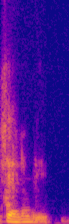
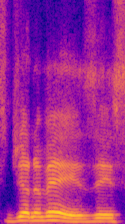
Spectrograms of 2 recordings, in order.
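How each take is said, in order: First: The name is pronounced the American way. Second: The name is pronounced the Italian way. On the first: This is how the name's owner says it himself. "but that's how he says it" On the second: This is how Italians say the name. "If you're Italian, it's Genovese"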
